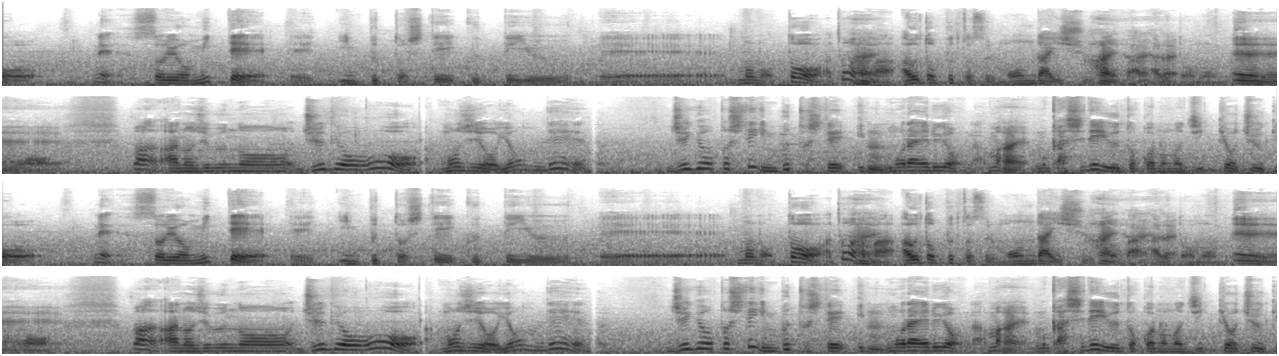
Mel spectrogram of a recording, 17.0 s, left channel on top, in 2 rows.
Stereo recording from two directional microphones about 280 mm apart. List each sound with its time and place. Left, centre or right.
0.6 s speech: centre
7.2 s a man's voice: centre
9.4 s speech: centre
